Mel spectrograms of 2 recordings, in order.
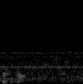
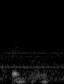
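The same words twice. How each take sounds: First: Breathy whisper, almost silent. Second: Low murmur to himself, barely voiced; mumbling a name while thinking; quiet mutter. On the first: Retold or imitated. Shop owner whispering the name while searching his stock, whispered. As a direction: whisper the name as you think. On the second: Shop owner murmuring the name while searching his stock, softly.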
